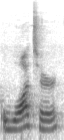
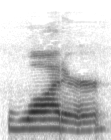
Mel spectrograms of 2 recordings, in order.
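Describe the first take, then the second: First: The t is pronounced clearly. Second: The t sounds like a quick r. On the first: "O inglês britânico vai- não vai fazer isso" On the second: "Ele junta com uma vogalzinha e vira um R"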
